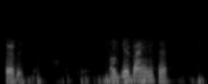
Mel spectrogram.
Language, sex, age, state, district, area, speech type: Telugu, male, 18-30, Telangana, Bhadradri Kothagudem, urban, conversation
